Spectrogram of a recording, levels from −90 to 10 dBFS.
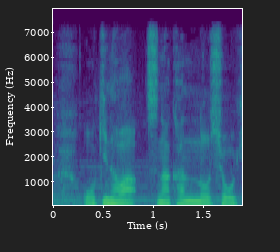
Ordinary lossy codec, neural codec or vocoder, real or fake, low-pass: none; none; real; 7.2 kHz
